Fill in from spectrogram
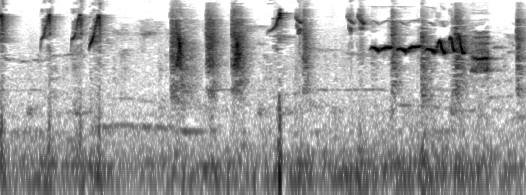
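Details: Sooty-headed bulbul in nyuling, flute-like song for tutoring other birds: scattered short chirps and harsh bursts, then a wavering high whistled phrase near the end.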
